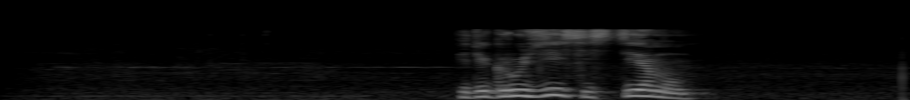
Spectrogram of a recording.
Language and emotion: Russian, angry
